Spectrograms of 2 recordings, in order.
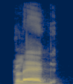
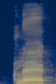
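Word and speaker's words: clique: और क्लैग, क्लैग नहीं, क्लैक होता है, ये क्या होता है, क्लैक होता है, क्या होता है, क्लैक होता है, ना कि क्लैग होता है, ठीक है।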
